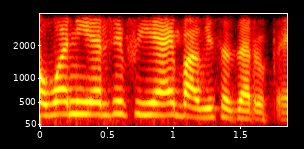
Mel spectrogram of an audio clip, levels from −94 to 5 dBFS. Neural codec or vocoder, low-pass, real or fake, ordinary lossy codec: none; 3.6 kHz; real; Opus, 32 kbps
